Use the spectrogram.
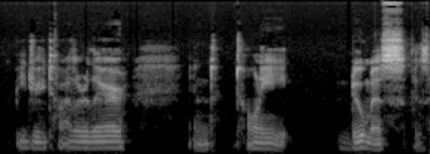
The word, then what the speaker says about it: Dumas: And Tony Dumas is how you pronounce that.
